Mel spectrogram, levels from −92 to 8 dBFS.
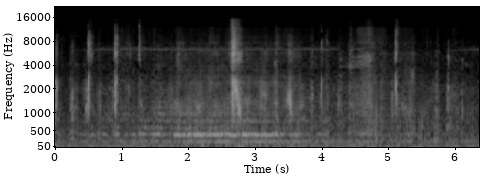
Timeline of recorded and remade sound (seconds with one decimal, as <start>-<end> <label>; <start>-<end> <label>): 0.0-1.7 recorded; 1.7-3.7 remade; 3.7-4.6 recorded; 4.6-5.6 remade; 5.6-6.4 recorded

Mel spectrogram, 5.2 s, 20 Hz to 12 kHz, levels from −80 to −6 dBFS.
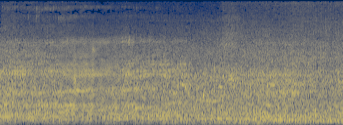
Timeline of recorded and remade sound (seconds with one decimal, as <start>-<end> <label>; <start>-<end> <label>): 0.0-0.9 recorded; 0.9-1.8 remade; 1.8-5.2 recorded

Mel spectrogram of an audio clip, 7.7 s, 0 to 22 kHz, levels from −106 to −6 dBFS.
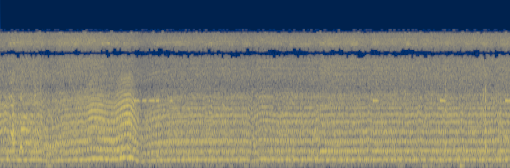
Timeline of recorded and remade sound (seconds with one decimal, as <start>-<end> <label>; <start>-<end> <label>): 0.0-7.7 recorded

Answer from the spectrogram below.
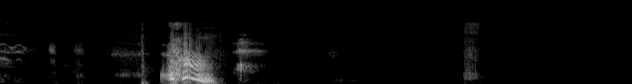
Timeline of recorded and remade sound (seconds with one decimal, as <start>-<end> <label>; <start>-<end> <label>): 0.0-1.1 remade; 1.1-4.9 recorded; 4.9-6.3 remade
